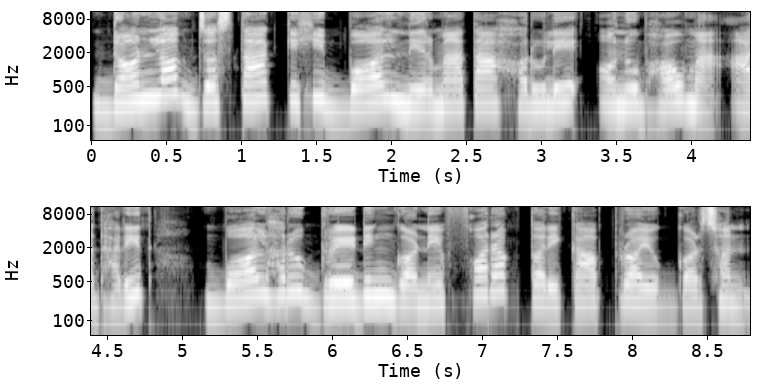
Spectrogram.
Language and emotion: Nepali, neutral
